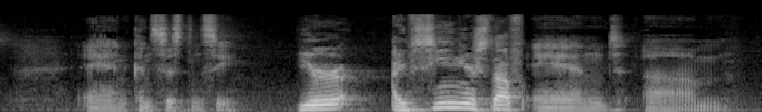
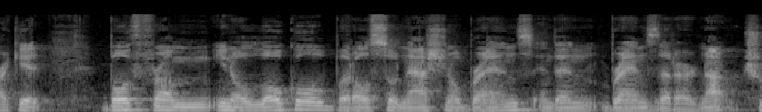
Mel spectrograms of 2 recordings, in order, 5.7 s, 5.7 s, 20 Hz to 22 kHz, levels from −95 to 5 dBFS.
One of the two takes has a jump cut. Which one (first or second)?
first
